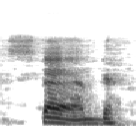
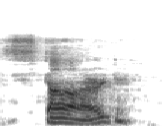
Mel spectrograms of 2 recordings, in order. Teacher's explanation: you're going to pronounce that d as a voiced D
